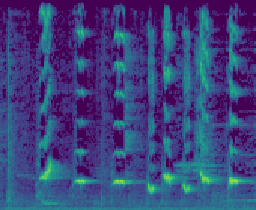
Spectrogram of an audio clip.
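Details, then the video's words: Green leafbird song: a string of clear, loud whistled notes, some sliding downward and others held steady, delivered in short bursts roughly every half second against a quiet background. "Burung cucak ijo lain pasti ikut bunyi"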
